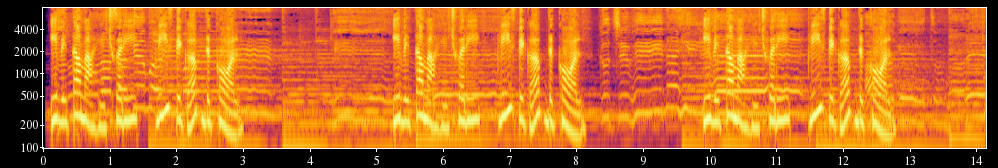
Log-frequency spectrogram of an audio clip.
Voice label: please pickup call saying, Ringtones; Your Name Ringtones A To Z Names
